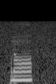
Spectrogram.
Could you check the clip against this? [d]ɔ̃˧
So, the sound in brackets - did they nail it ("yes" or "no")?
no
